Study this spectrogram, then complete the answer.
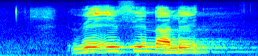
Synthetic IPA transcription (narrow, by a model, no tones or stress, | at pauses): βɛɪsɪnalɪ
